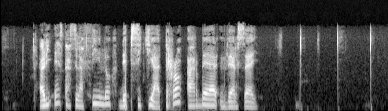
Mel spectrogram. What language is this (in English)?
Esperanto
